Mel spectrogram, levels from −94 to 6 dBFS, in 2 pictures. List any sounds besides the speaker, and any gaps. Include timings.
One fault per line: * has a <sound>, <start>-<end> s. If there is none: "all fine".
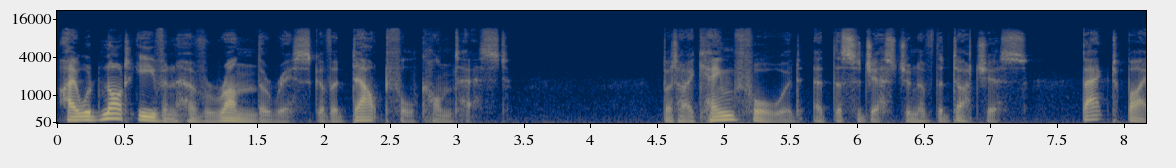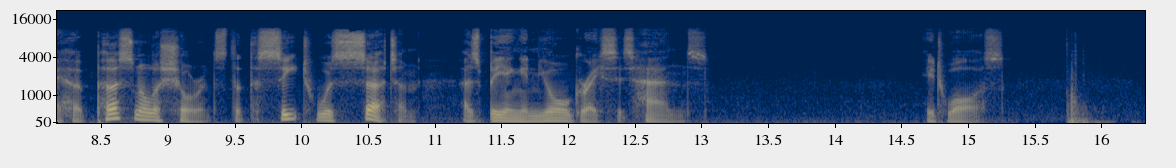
* has a thud, 15.7-16.1 s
